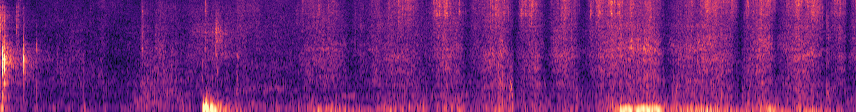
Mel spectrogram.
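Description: Mohair paint roller rubbing through wet chalk paint in a tray and then over a flat door panel, a soft, repeated rolling rub. There is a low thump about one and a half seconds in.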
